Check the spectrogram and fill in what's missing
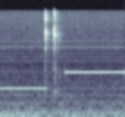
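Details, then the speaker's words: Self-administered pure-tone hearing test by a person worried about hearing damage, one ear seeming better: steady soft beeping test tones over faint room hum, one noted as loud. "click yes when you hear the tone oh that's loud yep"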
